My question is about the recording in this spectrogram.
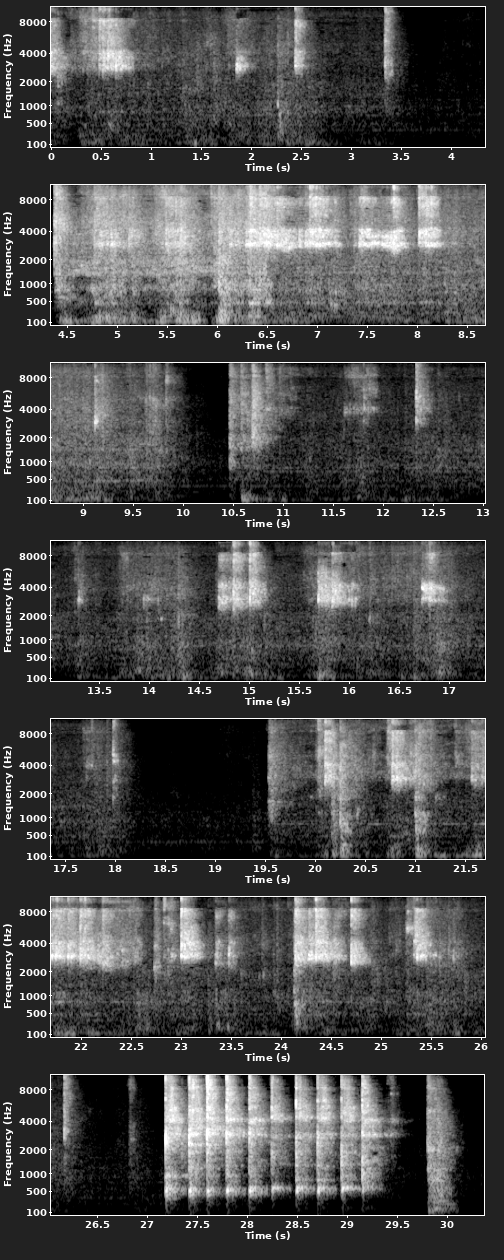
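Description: Electric hand mixer working oat-cookie dough in a bowl, run in several stretches with short pauses between them. Near the end comes a fast, even run of knocks, the beaters striking the bowl.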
